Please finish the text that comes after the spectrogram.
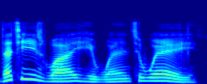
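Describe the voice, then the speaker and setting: A man's voice: medium pitch, animated, measured pace, lo-fi sound. A man narrating a children's bedtime story read aloud.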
